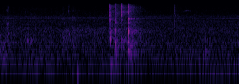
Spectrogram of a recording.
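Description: A few quick keystrokes on a computer keyboard, bunched together a little past a second in, with a couple of fainter clicks before them over faint room tone.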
